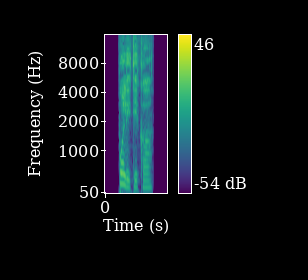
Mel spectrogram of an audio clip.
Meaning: 1. politics 2. policy (plan or course of action)
- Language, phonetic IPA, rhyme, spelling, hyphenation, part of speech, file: Hungarian, [ˈpolitikɒ], -kɒ, politika, po‧li‧ti‧ka, noun, Hu-politika.ogg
